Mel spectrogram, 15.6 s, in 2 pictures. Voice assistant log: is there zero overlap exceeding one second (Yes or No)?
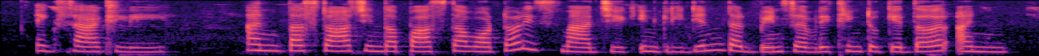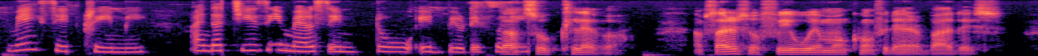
Yes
